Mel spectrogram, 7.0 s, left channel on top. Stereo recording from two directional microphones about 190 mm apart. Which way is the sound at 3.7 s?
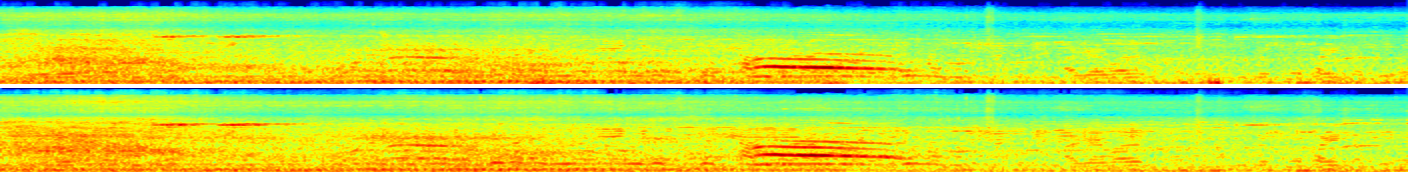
50° left (ahead or behind).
